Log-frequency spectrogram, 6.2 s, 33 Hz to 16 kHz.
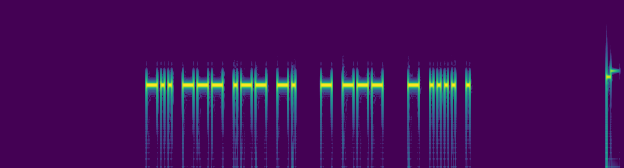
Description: Morse code, heard as a keyed tone, about 33 wpm, 700 Hz. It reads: DOWN TO THE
